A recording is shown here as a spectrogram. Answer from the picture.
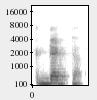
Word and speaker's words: debt: Debt is the sum that a person borrows from other. Actually, 318. DEBT, B is silent. You should pronounce it as debt.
